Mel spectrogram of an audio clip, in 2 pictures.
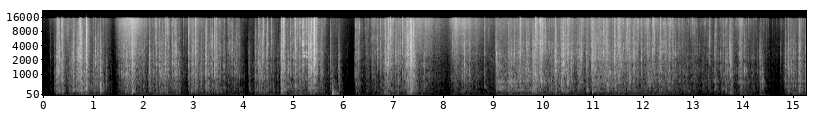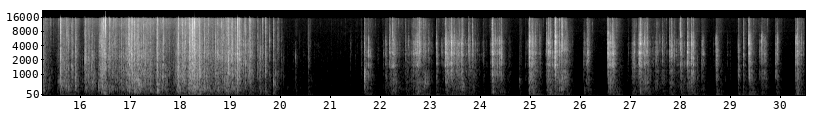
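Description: Cat litter pellets poured from a bag into a plastic litter tray, clattering in long runs along with the rustle of the bag. Near the end come shorter, scattered rattles and the crinkle of a plastic bag.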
